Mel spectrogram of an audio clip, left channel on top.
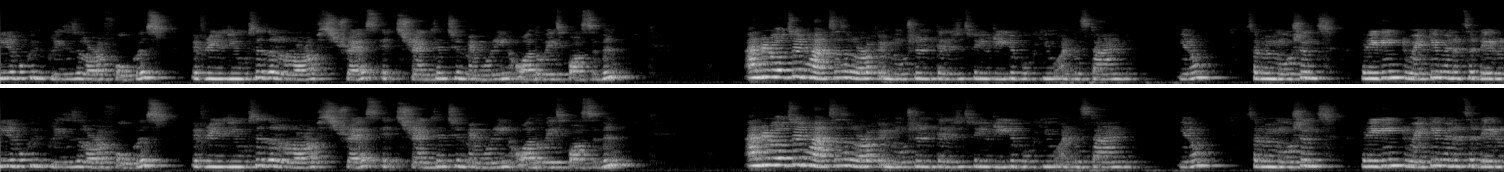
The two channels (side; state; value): both; normal; correlation 0.94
